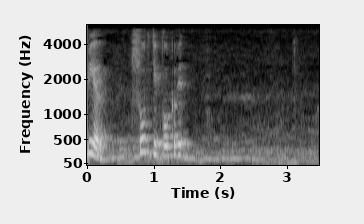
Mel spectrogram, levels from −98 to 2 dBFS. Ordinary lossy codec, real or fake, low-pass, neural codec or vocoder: MP3, 32 kbps; fake; 5.4 kHz; codec, 16 kHz, 8 kbps, FreqCodec, larger model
